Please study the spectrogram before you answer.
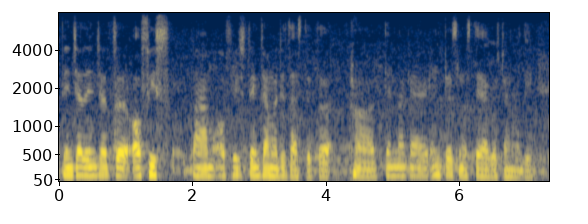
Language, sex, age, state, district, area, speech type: Marathi, male, 18-30, Maharashtra, Nanded, rural, spontaneous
